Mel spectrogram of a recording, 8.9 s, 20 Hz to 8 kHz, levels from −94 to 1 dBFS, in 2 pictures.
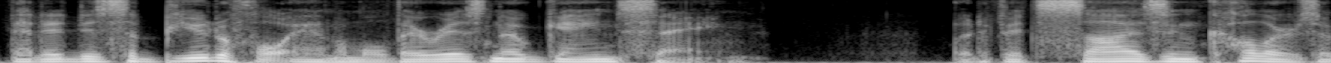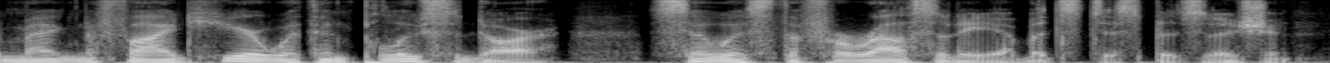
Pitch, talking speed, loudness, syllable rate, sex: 95 Hz, 190 wpm, -18 LUFS, 6.2 syllables/s, male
